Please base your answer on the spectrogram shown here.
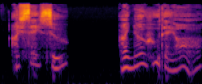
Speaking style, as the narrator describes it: Lucy whispered to Susan

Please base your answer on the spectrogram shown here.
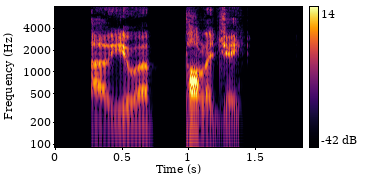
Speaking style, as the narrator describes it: grunted a voice from the middle of the smelly cloud

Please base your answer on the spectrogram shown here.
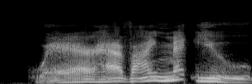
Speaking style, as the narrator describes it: Gardner rasped

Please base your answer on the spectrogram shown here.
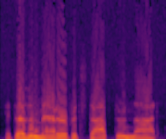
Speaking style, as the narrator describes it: Eddie said gloomily

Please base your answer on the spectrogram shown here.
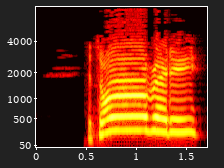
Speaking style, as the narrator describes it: she yelled back

